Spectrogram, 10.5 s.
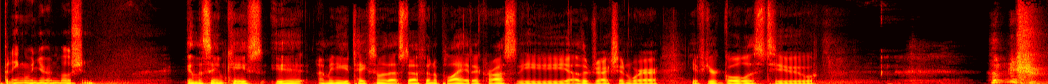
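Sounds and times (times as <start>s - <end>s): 
speech: 0.0s - 1.2s, 1.8s - 8.4s, 9.9s - 10.4s
person sneezing: 9.9s - 10.4s.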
